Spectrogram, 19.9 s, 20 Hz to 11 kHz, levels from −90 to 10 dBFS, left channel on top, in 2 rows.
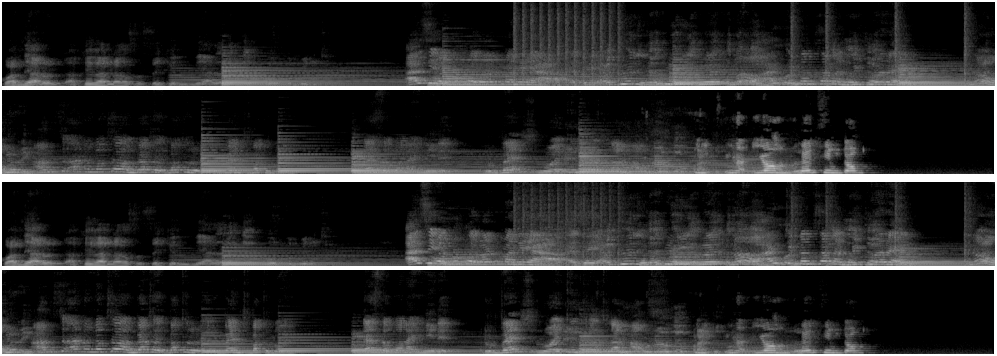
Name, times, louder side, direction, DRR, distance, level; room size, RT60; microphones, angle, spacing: voice 1, 0.0-3.3 4.3-4.6 6.0-9.1 9.7-10.3 15.5-18.0, right 1 dB, 10° right, 1.3 m, -42 dB
sound 1, 1.7-11.4 11.9-17.9, left 3 dB, 75° left, 1.1 m, -40 dB
voice 2, 4.0-6.1 6.4-9.1 9.6-12.9 13.5-14.4 14.7-16.4, right 2 dB, 55° right, 2.1 m, -38 dB
sound 2, 5.1-6.2 7.9-8.0 8.2-8.3 8.9-9.0 9.6-9.7, left 2 dB, 15° left, 2.1 m, -48 dB
voice 3, 16.9-18.6, left 6 dB, 45° left, 0.5 m, -31 dB
15.0 x 8.8 x 4.1 m
head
